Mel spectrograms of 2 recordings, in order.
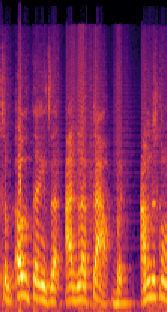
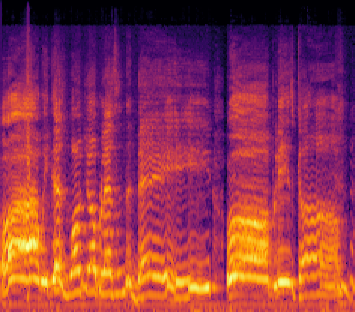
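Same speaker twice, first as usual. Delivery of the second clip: high, mock whiny, whimpering, crying voice; 9 semitones higher than usual. Mocking people who pray and beg every Sunday: imitating whiny begging. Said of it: "they begging and begging and begging".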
